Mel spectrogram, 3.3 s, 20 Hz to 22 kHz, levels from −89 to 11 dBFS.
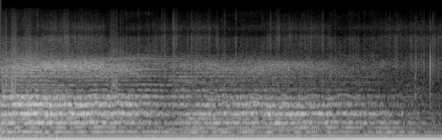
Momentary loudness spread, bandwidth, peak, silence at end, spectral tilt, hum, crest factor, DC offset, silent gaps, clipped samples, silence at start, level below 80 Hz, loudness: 7 LU; 7.8 kHz; -2 dBFS; 0 s; -6 dB/octave; 50 Hz at -15 dBFS; 14 dB; under 0.1%; none; under 0.1%; 0 s; -18 dBFS; -18 LUFS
